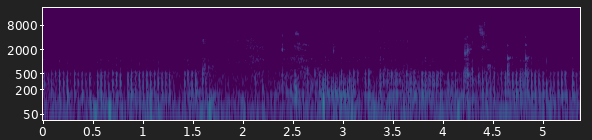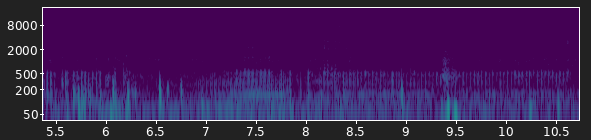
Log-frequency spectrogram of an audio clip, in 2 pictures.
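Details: Purring from Coco, a sick male cat resting in his bed after eating. A continuous deep rumble sits beneath quiet whispered human speech, with occasional small clicks and rustles.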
